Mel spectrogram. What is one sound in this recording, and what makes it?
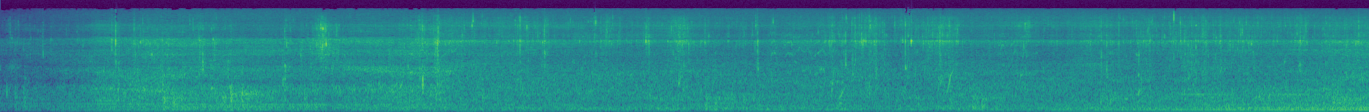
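Water laps and splashes against a kayak hull.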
